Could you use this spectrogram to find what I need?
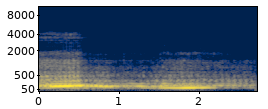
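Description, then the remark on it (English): A limousine's engine rumbles as it pulls away in town, driven off toward the highway: a low throaty rev at first that eases off, then swells again briefly as the car drives off. No voices. “and then wait as the big guy gets into the limousine and is driven off toward the highway.”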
